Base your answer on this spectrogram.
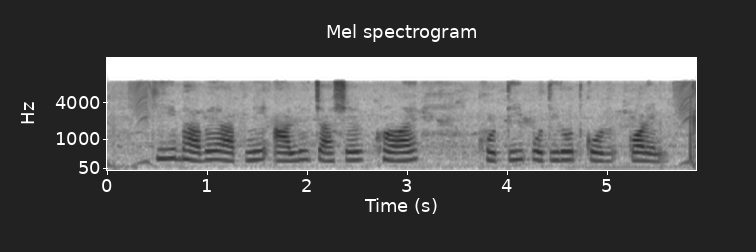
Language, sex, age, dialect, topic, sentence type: Bengali, female, 25-30, Standard Colloquial, agriculture, question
